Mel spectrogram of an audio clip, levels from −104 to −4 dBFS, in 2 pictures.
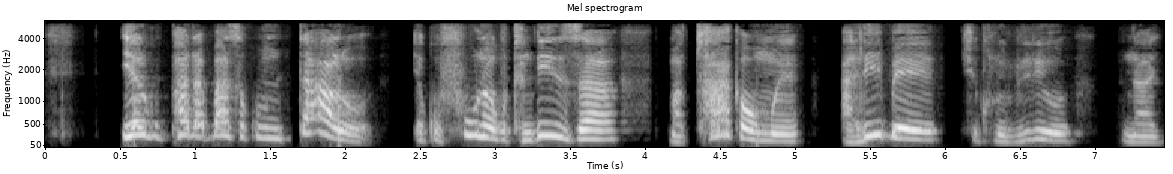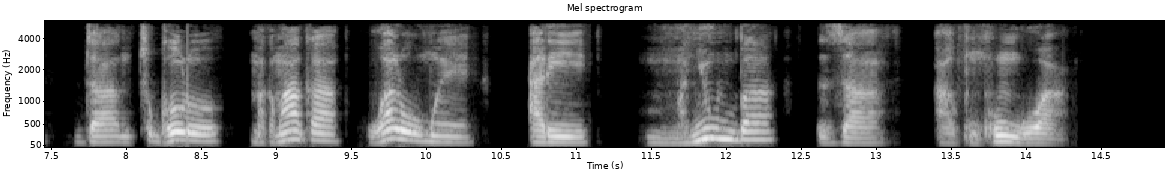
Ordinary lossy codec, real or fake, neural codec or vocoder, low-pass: AAC, 48 kbps; real; none; 5.4 kHz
